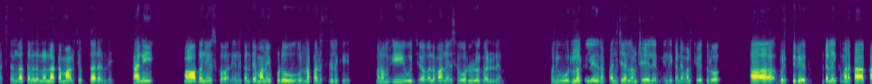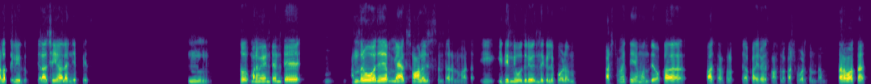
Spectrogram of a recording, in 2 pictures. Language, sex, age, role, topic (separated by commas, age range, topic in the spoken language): Telugu, male, 20-24, guest, పాత నమ్మకాన్ని విడిచి కొత్తదాన్ని ఆచరించడం మీకు ఎలా అనిపించింది?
